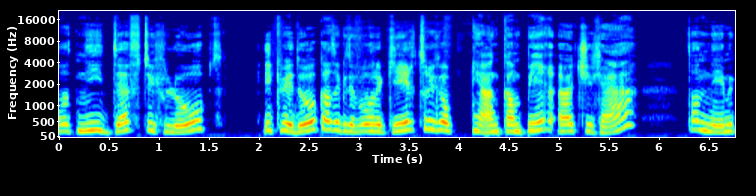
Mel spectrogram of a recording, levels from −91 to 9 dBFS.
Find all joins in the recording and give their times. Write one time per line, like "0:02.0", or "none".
0:04.0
